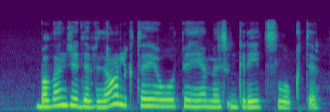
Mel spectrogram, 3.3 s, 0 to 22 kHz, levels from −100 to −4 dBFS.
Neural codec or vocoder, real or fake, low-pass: none; real; 9.9 kHz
